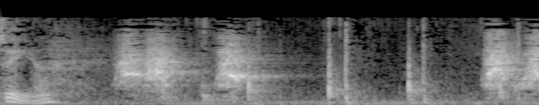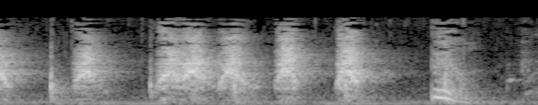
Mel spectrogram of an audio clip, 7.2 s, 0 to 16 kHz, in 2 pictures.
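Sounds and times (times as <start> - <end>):
speech: 0.0 - 0.6, 6.5 - 6.8
dog barking while playing with people: 0.8 - 1.9, 3.2 - 6.3.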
